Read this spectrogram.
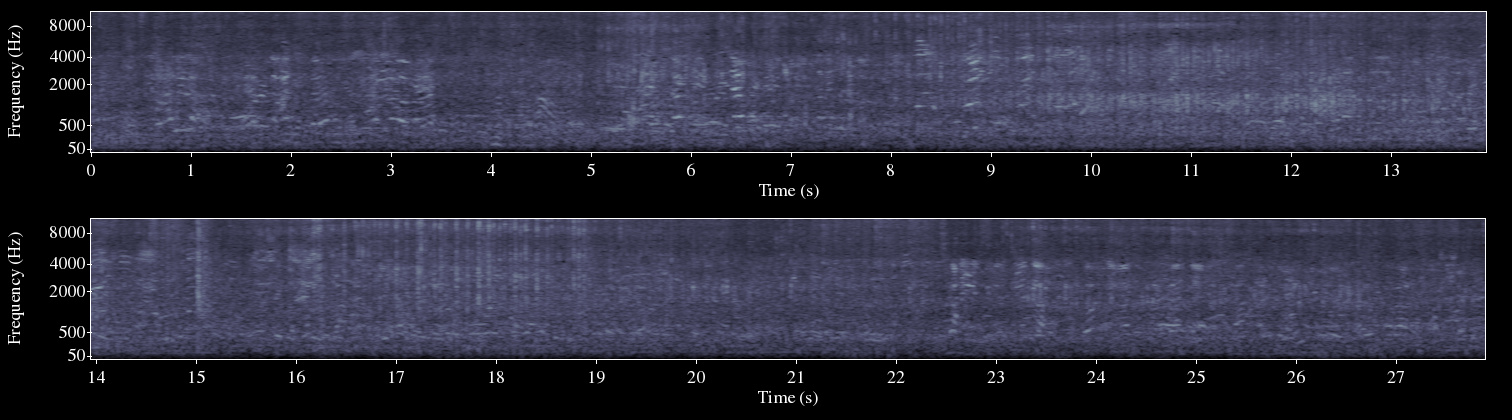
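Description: A crowd chatters outdoors all around.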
